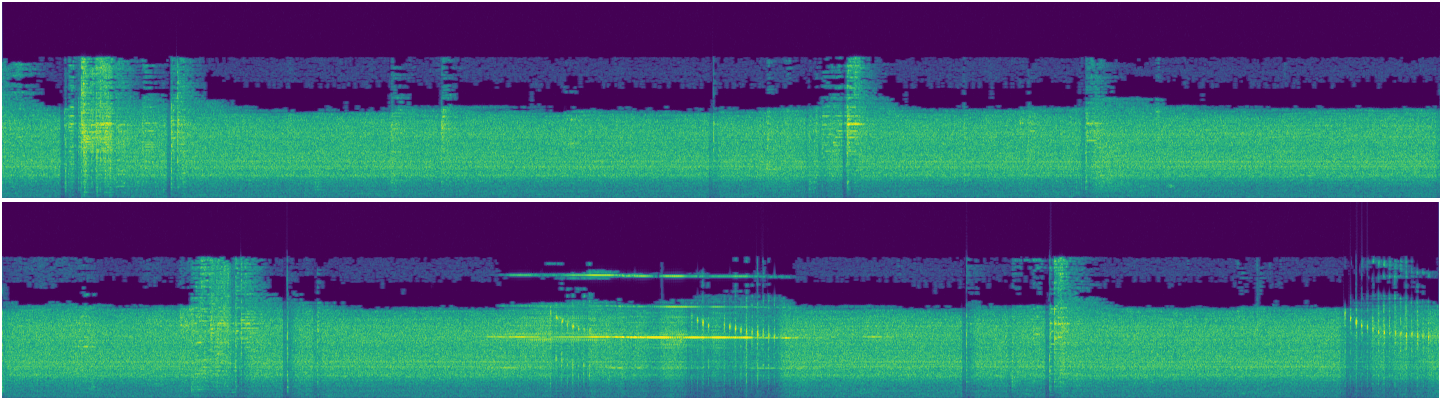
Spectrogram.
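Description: Steady loud hiss of laser welding machinery running, with a few short sharp clicks scattered through it.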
